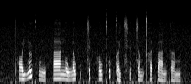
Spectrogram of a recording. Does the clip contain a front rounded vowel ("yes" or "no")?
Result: no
